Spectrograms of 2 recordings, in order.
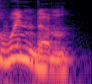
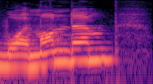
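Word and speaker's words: Wymondham: So, it's pronounced Windom, but you know, I've heard it pronounced Wondom, Wond Ham.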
